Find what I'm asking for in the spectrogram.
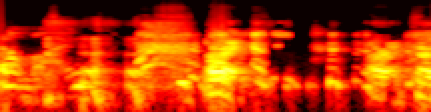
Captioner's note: laughs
